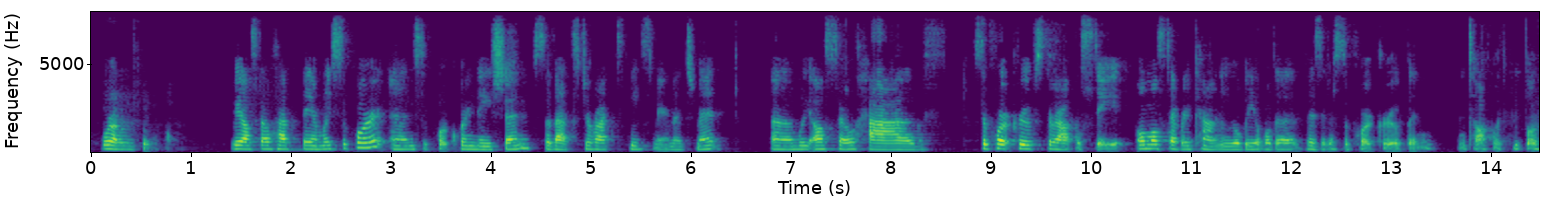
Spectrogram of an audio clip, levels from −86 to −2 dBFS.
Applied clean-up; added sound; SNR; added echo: neural mask model DeepFilterNet 3.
